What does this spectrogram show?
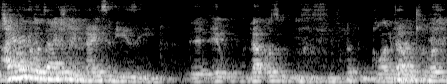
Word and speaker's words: Nicieza: page kept telling people the wrong way to pronounce my name so it was me cheesy it was nice and easy um so he just purposely kept doing it I'd have people come to me at convention I'm creeping me cheesy what is the correct pronunciation you have to try it that's easy it's Spanish so yeah I've never gotten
